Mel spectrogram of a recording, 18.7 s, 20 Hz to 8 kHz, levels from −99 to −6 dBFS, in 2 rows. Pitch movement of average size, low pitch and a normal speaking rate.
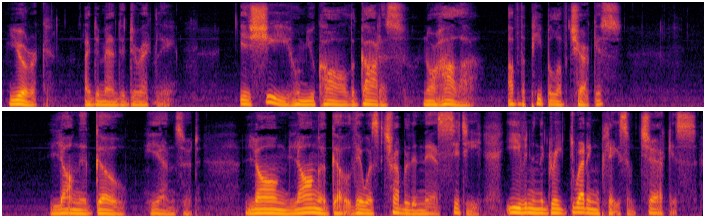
No: average, 3.2 semitones; low, 100 Hz; slow, 120 wpm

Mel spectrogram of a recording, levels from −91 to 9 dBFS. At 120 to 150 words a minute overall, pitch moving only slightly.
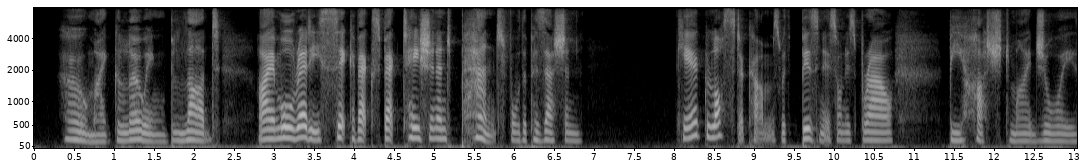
No: slow, 135 wpm; average, 4.0 semitones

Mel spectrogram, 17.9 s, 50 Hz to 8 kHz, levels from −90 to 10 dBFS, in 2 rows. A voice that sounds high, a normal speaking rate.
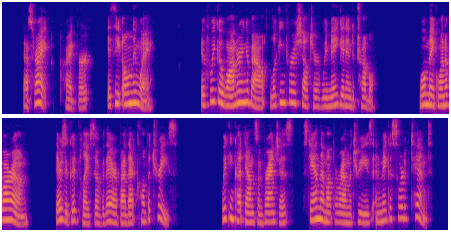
Yes: high, 210 Hz; average, 190 wpm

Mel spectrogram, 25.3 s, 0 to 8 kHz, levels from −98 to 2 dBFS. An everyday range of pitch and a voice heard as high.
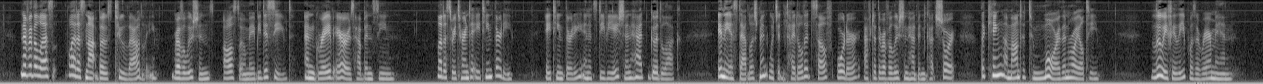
Yes: average, 3.5 semitones; high, 210 Hz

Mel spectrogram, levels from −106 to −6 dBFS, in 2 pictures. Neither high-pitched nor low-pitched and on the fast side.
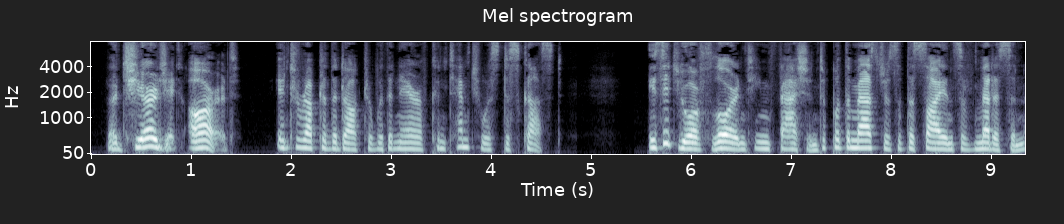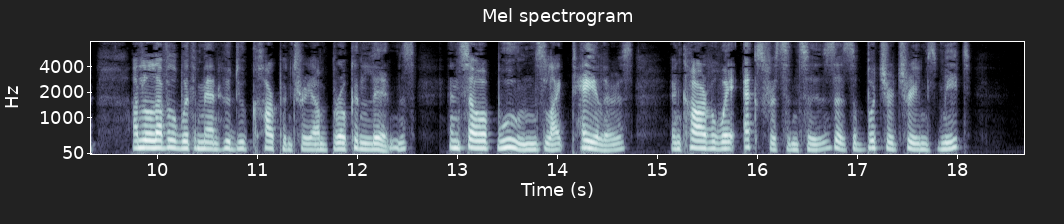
No: medium, 170 Hz; average, 165 wpm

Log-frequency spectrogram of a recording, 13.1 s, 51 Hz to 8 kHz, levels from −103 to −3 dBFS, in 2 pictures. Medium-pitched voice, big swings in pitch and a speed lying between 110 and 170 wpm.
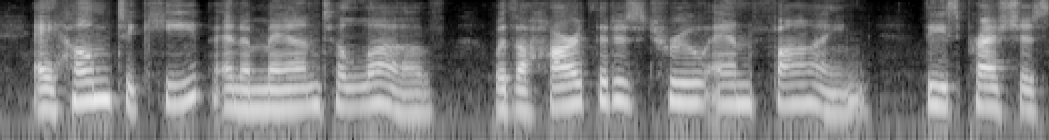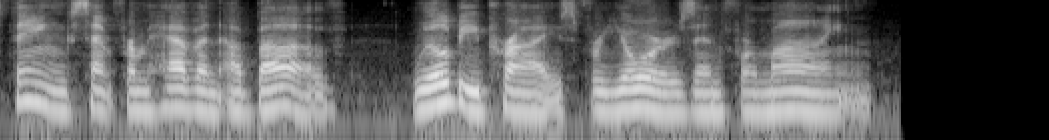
No: medium, 160 Hz; average, 4.1 semitones; average, 145 wpm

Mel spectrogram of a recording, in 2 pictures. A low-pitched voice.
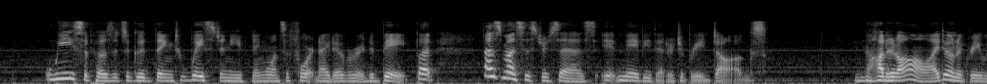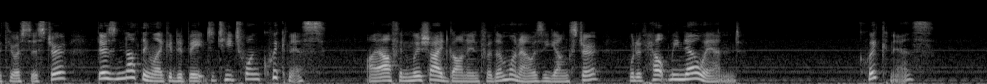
No: medium, 175 Hz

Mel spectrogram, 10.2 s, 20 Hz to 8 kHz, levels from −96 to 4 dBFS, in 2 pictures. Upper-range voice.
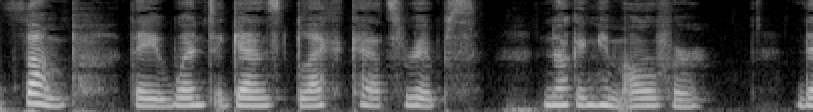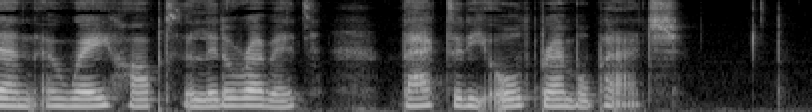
Yes: high, 200 Hz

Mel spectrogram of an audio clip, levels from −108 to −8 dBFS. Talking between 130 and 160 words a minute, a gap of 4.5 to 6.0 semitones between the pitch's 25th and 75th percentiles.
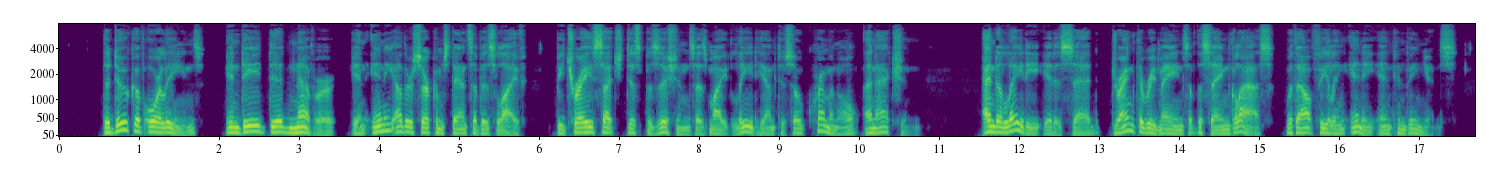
Yes: average, 145 wpm; wide, 5.6 semitones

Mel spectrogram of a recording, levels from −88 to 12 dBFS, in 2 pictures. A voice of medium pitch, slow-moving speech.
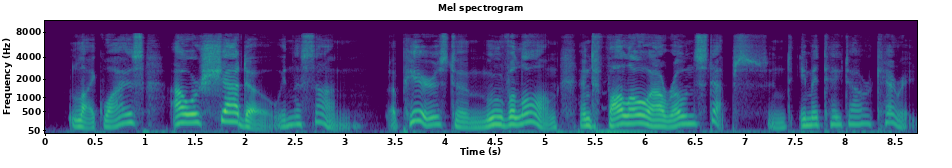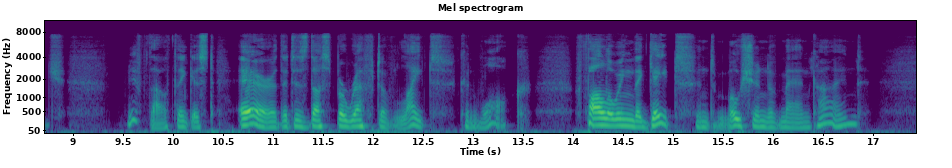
Yes: medium, 155 Hz; slow, 130 wpm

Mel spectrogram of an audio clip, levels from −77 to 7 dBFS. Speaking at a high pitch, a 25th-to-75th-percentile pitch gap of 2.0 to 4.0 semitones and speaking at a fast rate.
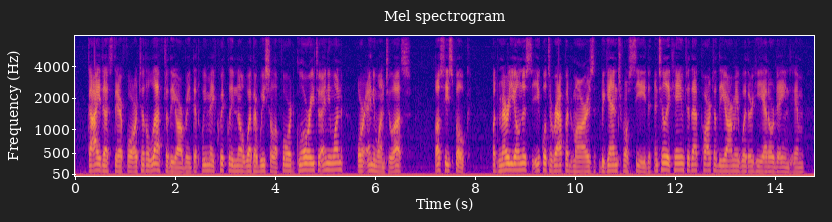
No: low, 120 Hz; average, 3.6 semitones; fast, 215 wpm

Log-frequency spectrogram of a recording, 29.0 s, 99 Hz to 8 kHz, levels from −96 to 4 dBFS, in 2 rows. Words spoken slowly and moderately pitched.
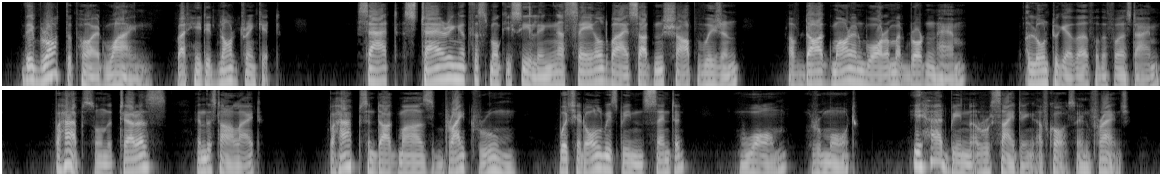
No: slow, 130 wpm; very low, 95 Hz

